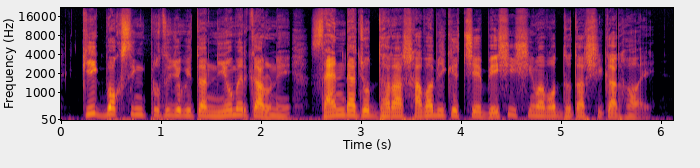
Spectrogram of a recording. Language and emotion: Bengali, neutral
